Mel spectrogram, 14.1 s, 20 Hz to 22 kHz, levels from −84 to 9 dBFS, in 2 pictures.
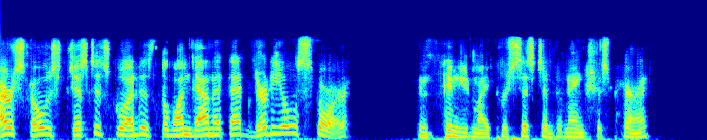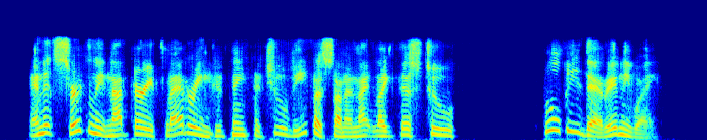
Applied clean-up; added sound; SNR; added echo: neural mask model Resemble Enhance denoiser.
